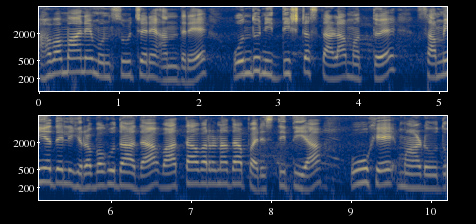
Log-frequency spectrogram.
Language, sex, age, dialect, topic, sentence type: Kannada, female, 18-24, Coastal/Dakshin, agriculture, statement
